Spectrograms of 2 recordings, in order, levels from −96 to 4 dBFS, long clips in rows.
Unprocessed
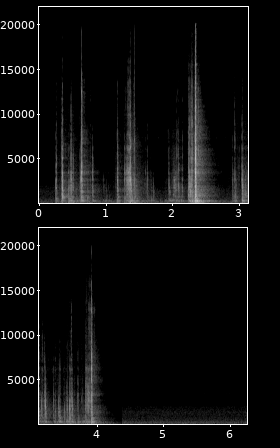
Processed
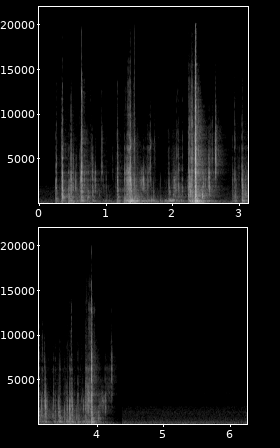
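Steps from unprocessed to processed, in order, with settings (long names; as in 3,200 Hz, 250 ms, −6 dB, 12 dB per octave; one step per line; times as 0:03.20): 0:01.27–0:02.04: parametric band 310 Hz +13.5 dB 1.5 octaves
on a send: echo through a band-pass that steps 101 ms, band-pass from 810 Hz, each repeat 1.4 octaves, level −10.5 dB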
